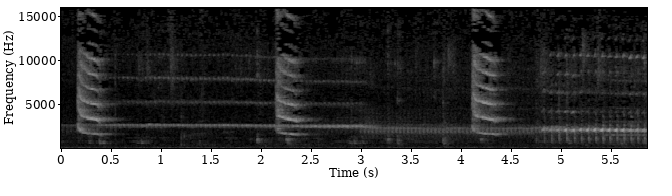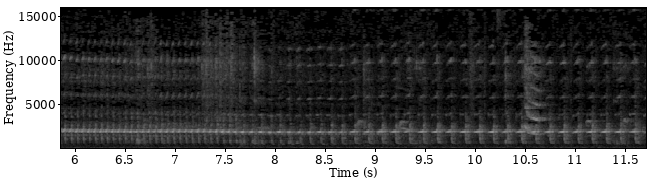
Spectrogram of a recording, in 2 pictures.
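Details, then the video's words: Waterslager canary song from one of two siblings: long level whistles broken by sharp upward strokes, then an extended rolling bubbling trill beneath a steady high tone. "waterslager 2 αδερφάκια."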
